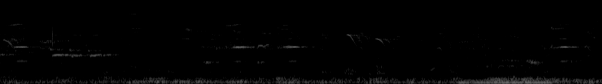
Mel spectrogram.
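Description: Small birds chirping and calling, with many short chirps, quick falling whistles and a few held notes. A brief low rumble comes in about five seconds in.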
